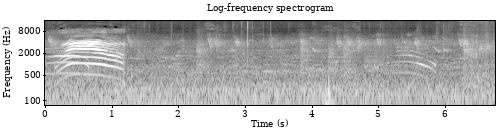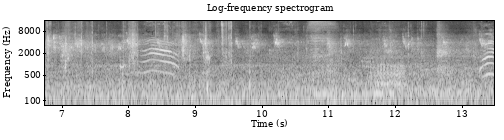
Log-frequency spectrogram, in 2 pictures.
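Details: A kitten meows in a run of arched, rising-then-falling cries, a loud one at the start and softer repeated meows near four, six, eight and thirteen seconds, over a low steady background hum.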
